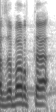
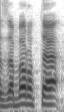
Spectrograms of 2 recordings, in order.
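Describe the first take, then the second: The two takes are said the same way.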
